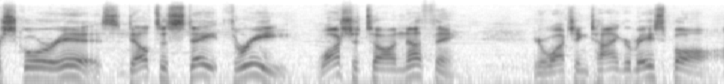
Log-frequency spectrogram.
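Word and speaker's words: Ouachita: the second your score is Delta State three washon nothing you're watching Tiger baseball on the watch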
